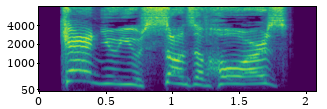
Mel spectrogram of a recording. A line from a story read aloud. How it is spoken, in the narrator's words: shouted the man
